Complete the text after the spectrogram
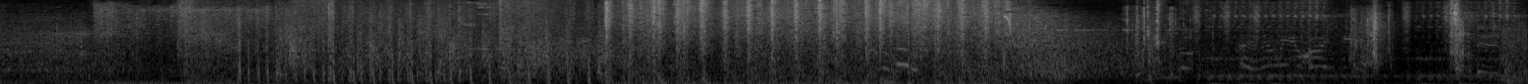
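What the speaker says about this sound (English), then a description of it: "They're shooting at me." Gunfire in Apex Legends: rapid automatic bursts, loud and continuous for about five seconds, then a few scattered shots over game effects.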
